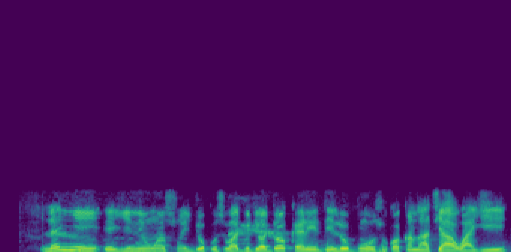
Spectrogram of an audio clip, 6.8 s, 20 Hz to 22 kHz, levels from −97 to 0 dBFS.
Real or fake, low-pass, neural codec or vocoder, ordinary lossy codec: real; 5.4 kHz; none; none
